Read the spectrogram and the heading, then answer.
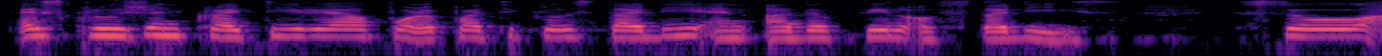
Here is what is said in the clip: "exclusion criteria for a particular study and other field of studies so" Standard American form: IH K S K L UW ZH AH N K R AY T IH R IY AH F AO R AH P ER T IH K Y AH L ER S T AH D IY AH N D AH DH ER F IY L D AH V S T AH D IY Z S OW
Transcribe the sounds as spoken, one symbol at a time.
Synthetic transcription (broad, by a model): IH K S K L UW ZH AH N K R AY T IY R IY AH F AO R AH P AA T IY K Y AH L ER S T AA D IY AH N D AH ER F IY L AH F S T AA D IY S OW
